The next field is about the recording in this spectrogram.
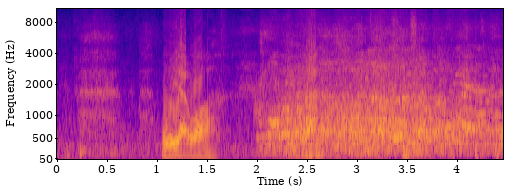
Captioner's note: laughing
